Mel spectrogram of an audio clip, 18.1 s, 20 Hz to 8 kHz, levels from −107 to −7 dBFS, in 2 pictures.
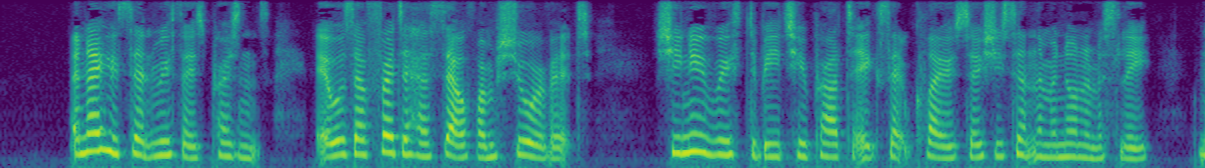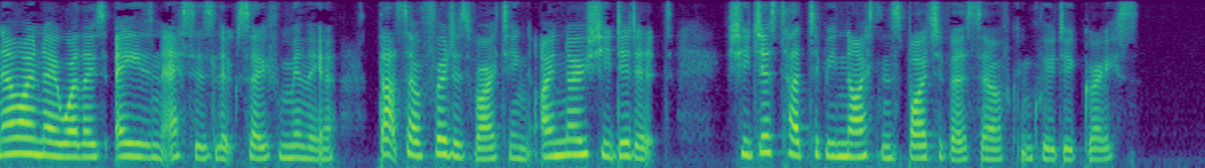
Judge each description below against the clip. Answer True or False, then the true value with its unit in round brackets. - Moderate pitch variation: True (3.7 semitones)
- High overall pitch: True (225 Hz)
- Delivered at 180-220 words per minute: True (200 wpm)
